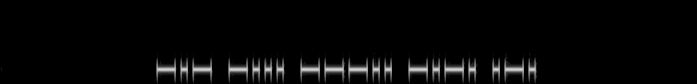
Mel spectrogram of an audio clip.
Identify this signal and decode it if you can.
Morse code, heard as a keyed tone, about 20 wpm, 700 Hz. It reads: KB8CR
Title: Speed Racing - USA 2x2 Call Signs 17wpm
